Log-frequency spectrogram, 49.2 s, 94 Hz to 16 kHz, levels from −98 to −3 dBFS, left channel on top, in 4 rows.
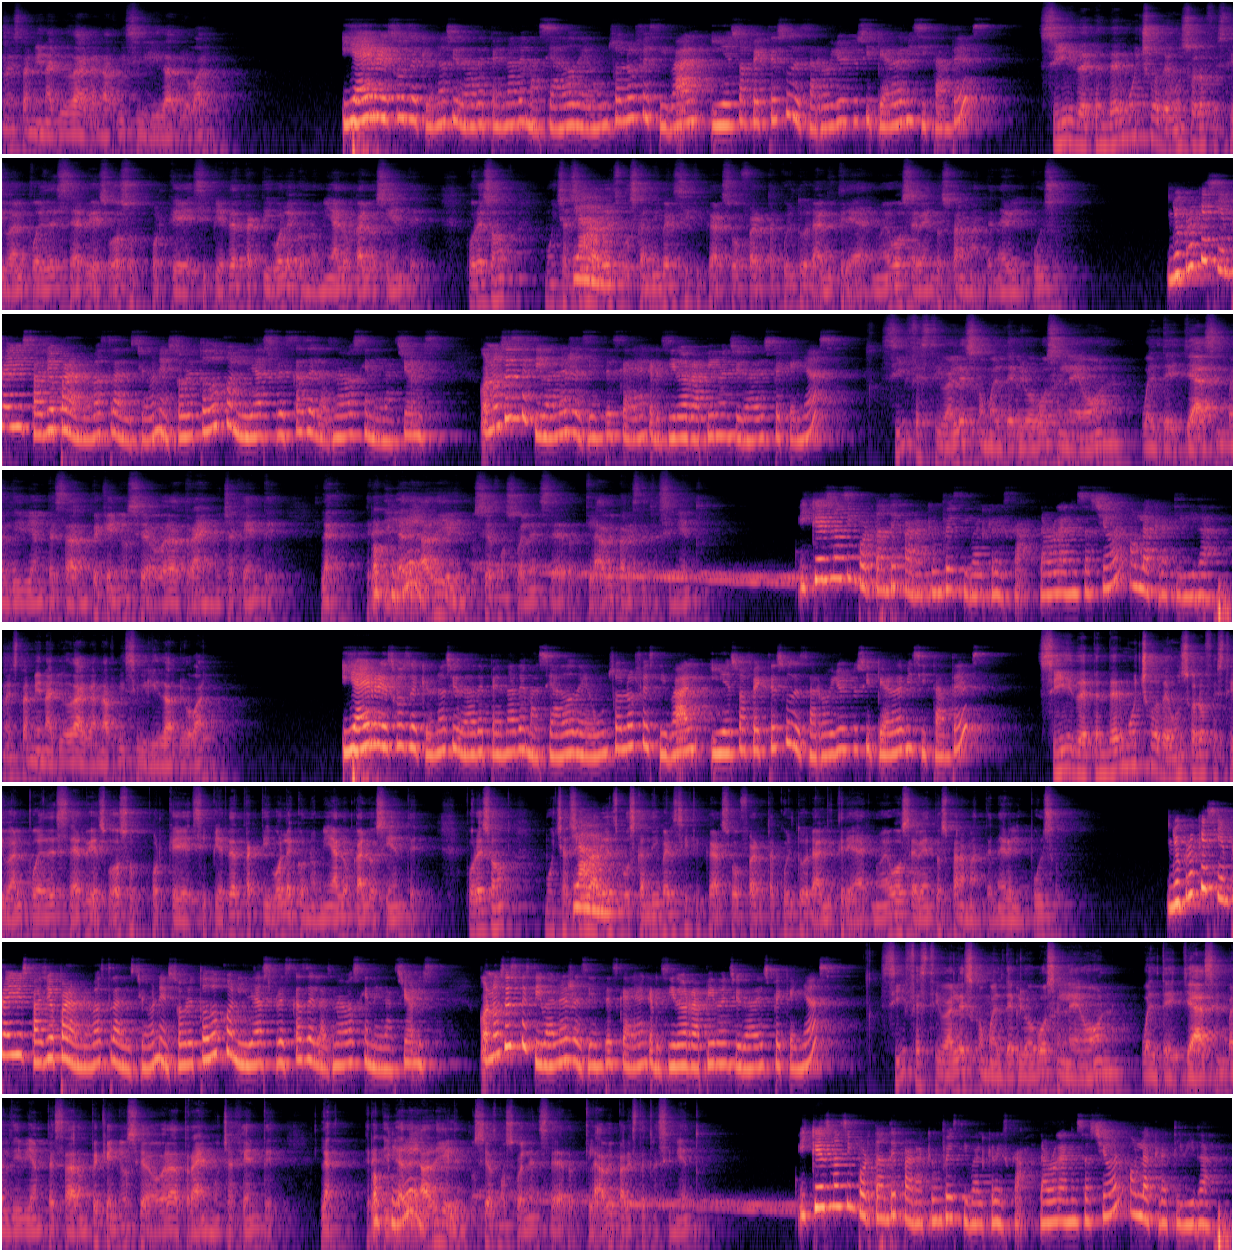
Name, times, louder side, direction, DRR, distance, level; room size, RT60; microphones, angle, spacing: voice 1, 0.0-2.1 10.4-22.9 33.4-35.7 36.0-39.7 40.1-40.2 40.6-43.8, right 3 dB, 60° right, 4 dB, 0.8 m, -40 dB
voice 2, 3.4-9.7 18.0-18.4 24.0-28.9 29.4-32.9 40.6-41.1 44.9-49.1, right 3 dB, 30° right, 5 dB, 0.3 m, -32 dB
sound 1, 41.6-46.6, left 3 dB, 55° left, 2.2 m, -49 dB
9.8 x 4.5 x 2.9 m, 0.86 s
head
